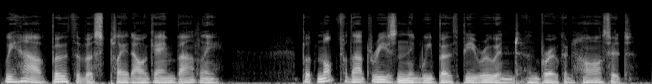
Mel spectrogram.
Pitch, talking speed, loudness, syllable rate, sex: 100 Hz, 200 wpm, -17 LUFS, 4.9 syllables/s, male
